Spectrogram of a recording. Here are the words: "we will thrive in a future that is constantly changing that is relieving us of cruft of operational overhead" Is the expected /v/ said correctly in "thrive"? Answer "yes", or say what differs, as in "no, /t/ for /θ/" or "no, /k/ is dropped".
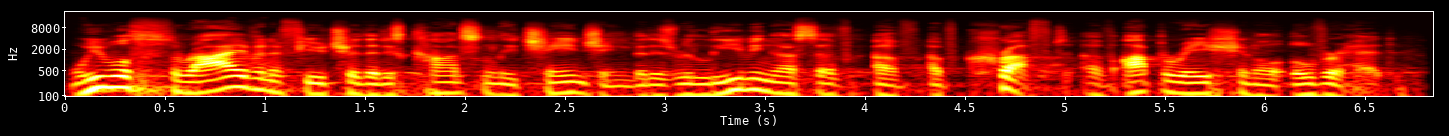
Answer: yes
